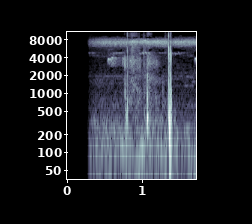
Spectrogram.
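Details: Crickets chirping up close in Dobbs Ferry, New York, on August 1, 2014: a steady high continuous trill with fainter pulsed chirps beneath, broken by a few sharp clicks and handling knocks.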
